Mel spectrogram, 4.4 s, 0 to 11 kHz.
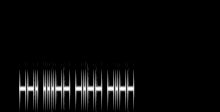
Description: Morse code, heard as a keyed tone, about 31 wpm, 700 Hz. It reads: G3YY
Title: DXCC-100 Call Signs - 4 Characters - 30wpm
